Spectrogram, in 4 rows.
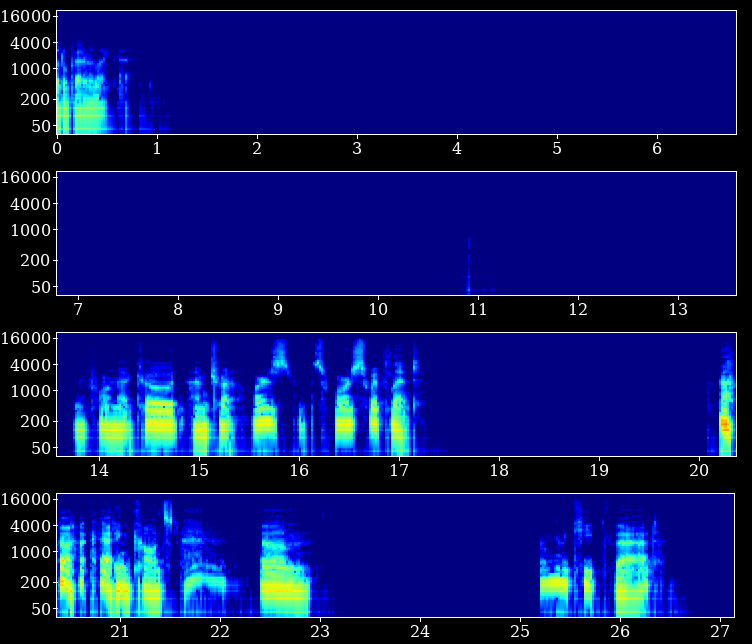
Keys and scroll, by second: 1.1 ctrl+r, 4.5 super+a, 5.3 alt+super+l, 9.8 super+z, 12.7 alt+super+l, 14.5 super+z, 18.4 Escape, 24.1 ctrl+r.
